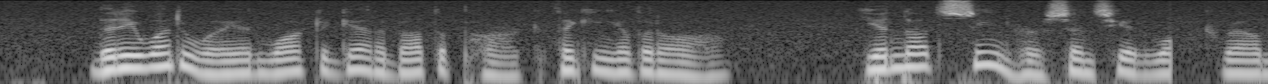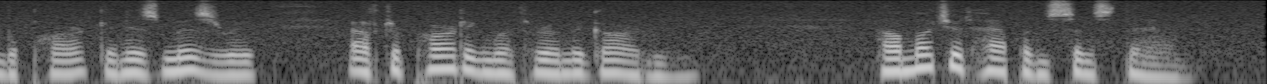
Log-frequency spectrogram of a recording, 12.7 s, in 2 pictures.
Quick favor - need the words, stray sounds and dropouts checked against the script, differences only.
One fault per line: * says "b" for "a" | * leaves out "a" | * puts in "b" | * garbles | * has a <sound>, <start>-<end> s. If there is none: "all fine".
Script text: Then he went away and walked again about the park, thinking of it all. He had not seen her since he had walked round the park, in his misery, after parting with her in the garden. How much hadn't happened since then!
* has a dropout, 5.9-6.0 s
* says "had" for "hadn't"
